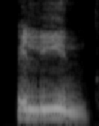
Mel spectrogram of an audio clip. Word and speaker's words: Philline: Tapos sabi ko, it's Filline. Oh, kasi usually pagka, hindi nila ma-pronounce yung pangalan ko.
